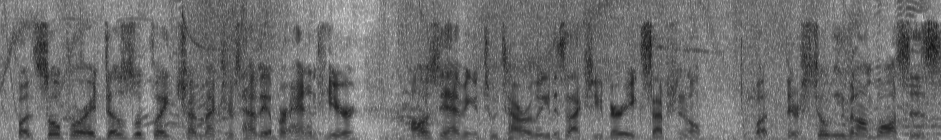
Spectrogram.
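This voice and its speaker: A man at a very fast pace with ordinary pitch variation, music in the background. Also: fairly high pitch for a man. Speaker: esports caster. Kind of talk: live commentary. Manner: animated.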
